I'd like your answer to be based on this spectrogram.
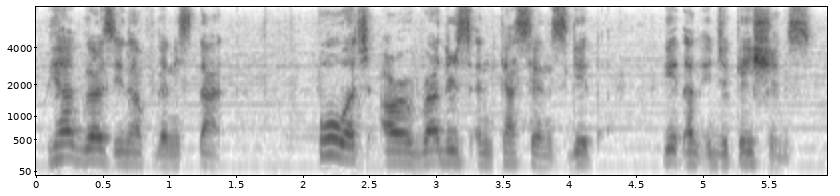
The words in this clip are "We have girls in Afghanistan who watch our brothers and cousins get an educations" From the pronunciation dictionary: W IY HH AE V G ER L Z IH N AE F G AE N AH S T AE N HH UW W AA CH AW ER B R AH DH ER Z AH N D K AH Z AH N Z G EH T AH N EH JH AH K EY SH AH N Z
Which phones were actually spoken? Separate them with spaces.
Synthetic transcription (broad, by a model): W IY HH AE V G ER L S IH N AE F G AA N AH S T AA N HH UW W AA CH AW ER B R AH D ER S AH N D K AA S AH N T G EH T AH N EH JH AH K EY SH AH N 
